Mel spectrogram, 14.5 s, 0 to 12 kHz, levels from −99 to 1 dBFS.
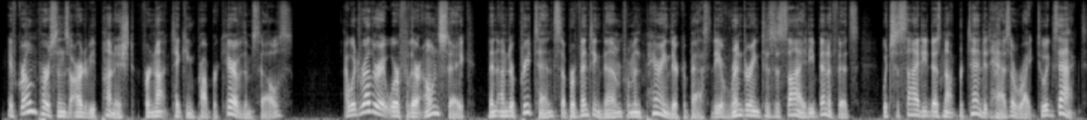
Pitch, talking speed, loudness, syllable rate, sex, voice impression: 120 Hz, 205 wpm, -20 LUFS, 6.0 syllables/s, male, masculine, adult-like, fluent, cool, slightly intellectual, refreshing, slightly friendly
